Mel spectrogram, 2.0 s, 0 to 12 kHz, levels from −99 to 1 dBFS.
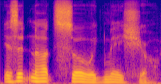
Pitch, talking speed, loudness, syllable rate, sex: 105 Hz, 150 wpm, -16 LUFS, 3.7 syllables/s, male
